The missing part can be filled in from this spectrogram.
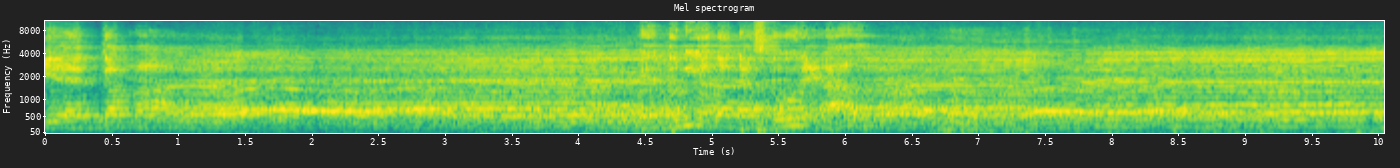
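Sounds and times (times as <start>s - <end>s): voices wailing in lament: 0.0s - 10.0s.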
